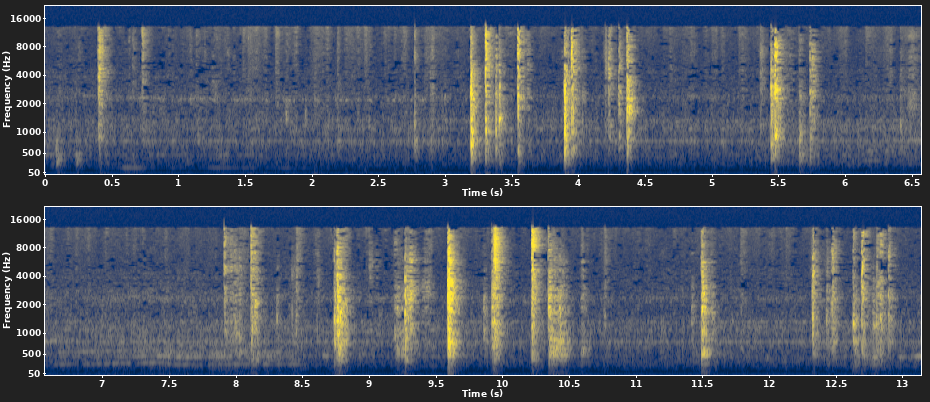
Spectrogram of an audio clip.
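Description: Irregular sharp knocks and clatters, about a dozen, from a broom being worked over a hard tiled floor and knocking against the floor and furniture. They come in two bunches, with the loudest a little after halfway.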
